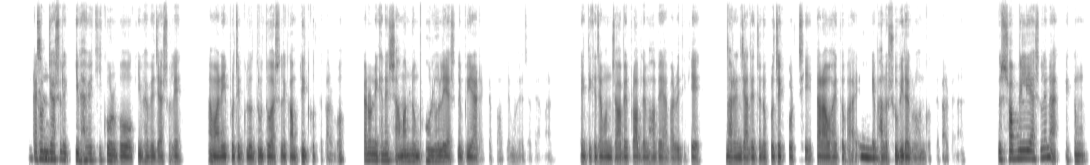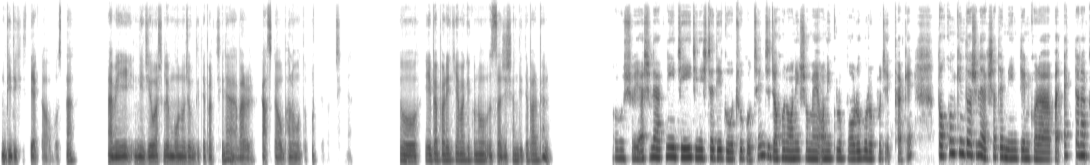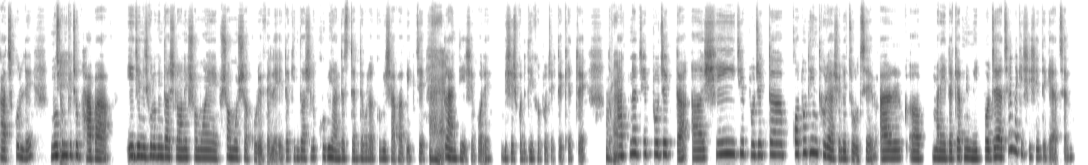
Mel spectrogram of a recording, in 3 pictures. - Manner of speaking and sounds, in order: in English: "গো থ্রু"; in English: "মেইনটেইন"; in English: "আন্ডারস্ট্যান্ডেবল"; tapping; other animal sound
- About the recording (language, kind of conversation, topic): Bengali, advice, দীর্ঘমেয়াদি প্রকল্পে মনোযোগ ধরে রাখা ক্লান্তিকর লাগছে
